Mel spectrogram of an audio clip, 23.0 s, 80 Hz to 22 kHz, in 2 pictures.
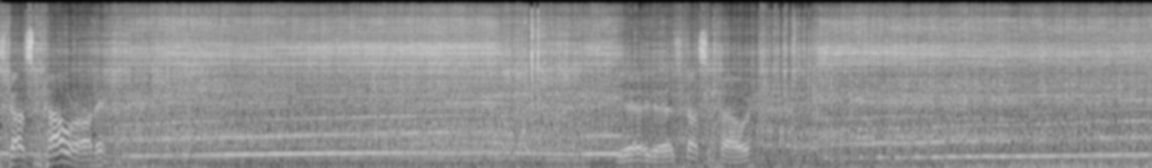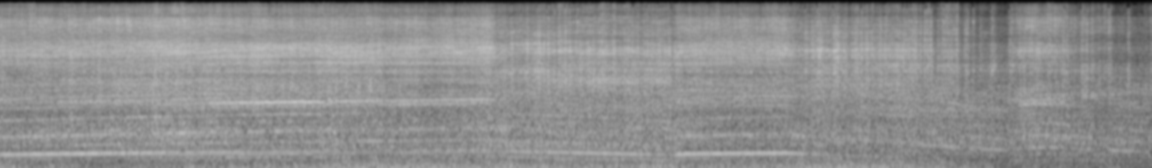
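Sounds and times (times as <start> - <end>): electric motor whining: 0.0 - 23.0
wind: 0.0 - 23.0.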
